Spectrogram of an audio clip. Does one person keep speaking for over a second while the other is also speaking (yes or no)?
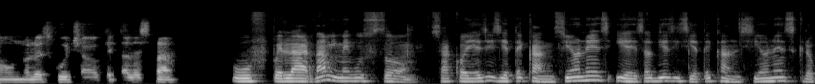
no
